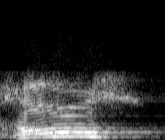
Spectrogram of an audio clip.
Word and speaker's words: Harress: you oh look you say this mister is pronounced harris yes so and you you're from scotland and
